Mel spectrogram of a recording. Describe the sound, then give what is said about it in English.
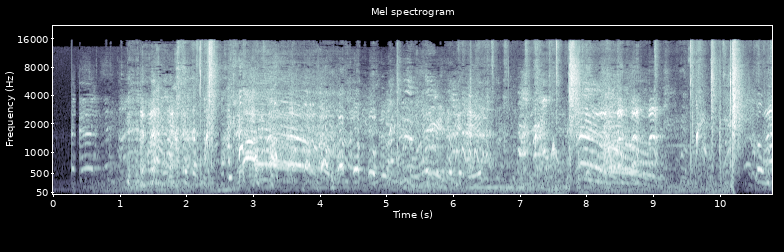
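Sharp, loud cracks ring out repeatedly as cornhole bags smack a wooden board while two players throw four bags, each impact sounding like a whip snap, while a crowd chatters, laughs and cheers throughout. “So you can hear how loud the whip cracks.”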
